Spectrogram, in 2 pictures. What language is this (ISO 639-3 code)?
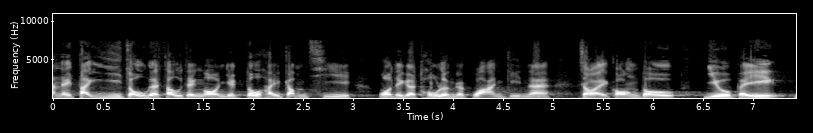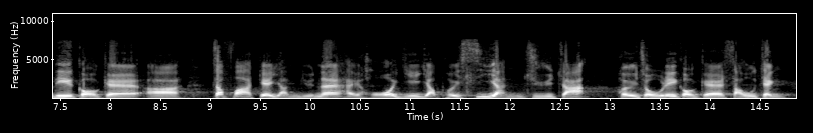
yue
